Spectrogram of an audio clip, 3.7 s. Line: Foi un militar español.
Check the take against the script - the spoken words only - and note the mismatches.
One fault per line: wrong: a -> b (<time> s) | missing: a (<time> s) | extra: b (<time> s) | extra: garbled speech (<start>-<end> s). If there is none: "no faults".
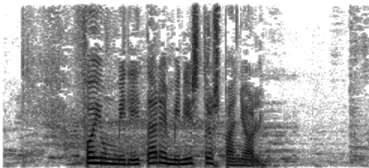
extra: e ministro (1.6 s)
